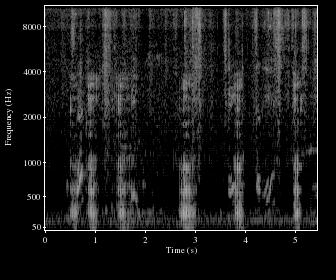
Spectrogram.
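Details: Backyard farm scene of a native sow with eleven piglets: a steady series of brief, gruff grunts repeats roughly every half second to second, mixed with human speech.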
